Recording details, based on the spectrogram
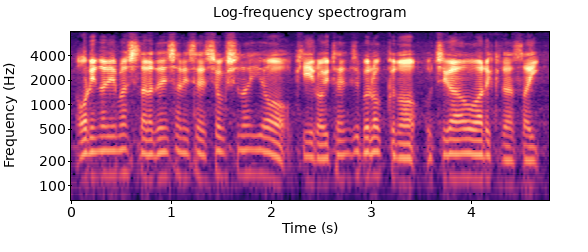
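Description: Sharp-toned male train conductor. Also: mid-range voice, flat delivery, fast talker, muffled recording, a little hiss or hum. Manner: formal, polite, routine recitation. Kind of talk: live public-address announcement on a train.

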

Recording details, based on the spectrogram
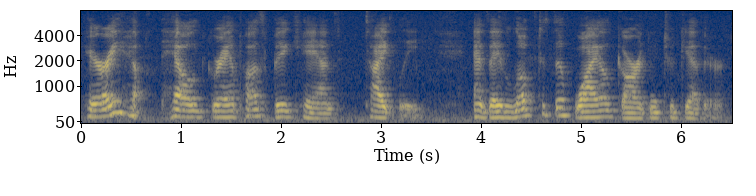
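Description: A woman in her eighties reading a children's storybook aloud, haltingly, now and then repeating a word. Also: deep voice, lively intonation, a little hiss or hum, poor audio. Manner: halting, stumbling and repeating words. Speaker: story time reader. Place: library sitting area indoors.

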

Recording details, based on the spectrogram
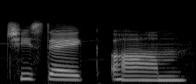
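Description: Bright-voiced woman chatting through gameplay. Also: medium pitch, steady tone, drawn-out words, clear, resonant tone. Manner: chatty, thinking aloud while directing her characters. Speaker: let's play host. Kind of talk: casual gameplay commentary.

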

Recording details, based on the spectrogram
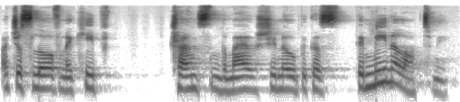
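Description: A woman's voice: fairly low pitch, fairly even intonation, moderate pace, darkish tone. A middle-aged woman, a painter, chatting in a gallery, rambling with many restarts and fillers. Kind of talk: casual conversation.

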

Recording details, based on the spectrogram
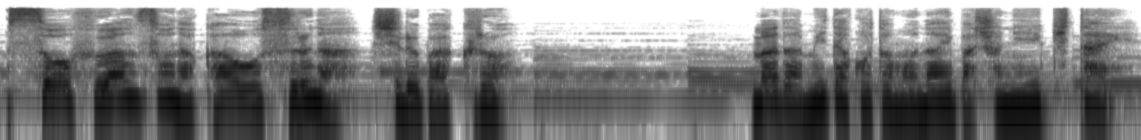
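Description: Actress as young female armoured commander, composed, formal, authoritative, measured delivery, anime game, background music. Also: mid-range voice, darkish tone, lightly acted. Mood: calm, resolute. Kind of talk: Japanese visual novel acting and narration.

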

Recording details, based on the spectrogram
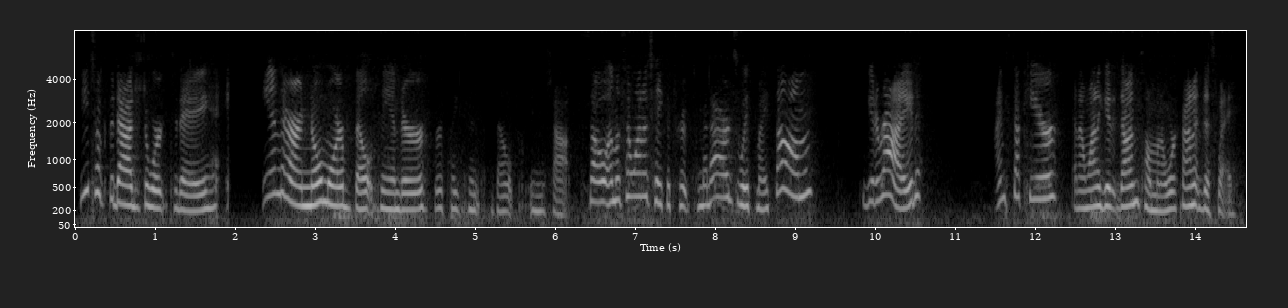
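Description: A woman in her forties chats away as she works outside by a barn, thinking aloud in a slightly high voice. The sound comes from a camera set up nearby, with faint outdoor noise behind her. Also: lively intonation, normal speed, low-quality recording. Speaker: homesteading channel host. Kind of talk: casual talk while working. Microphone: camera on a tripod nearby.

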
